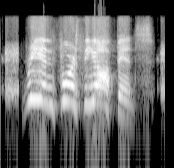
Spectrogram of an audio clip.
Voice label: Attack Reinforce, Female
